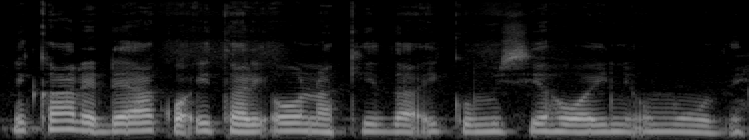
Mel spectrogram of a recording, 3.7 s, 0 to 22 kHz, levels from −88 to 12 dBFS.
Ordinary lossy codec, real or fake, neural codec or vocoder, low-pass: none; fake; vocoder, 44.1 kHz, 128 mel bands every 256 samples, BigVGAN v2; none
